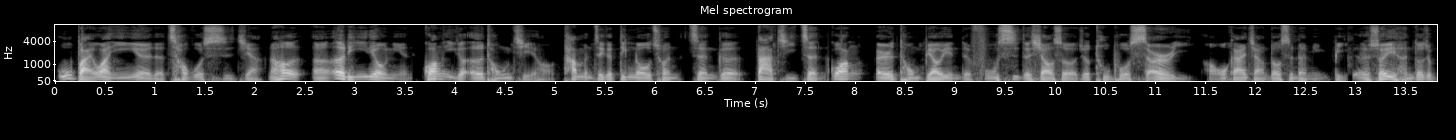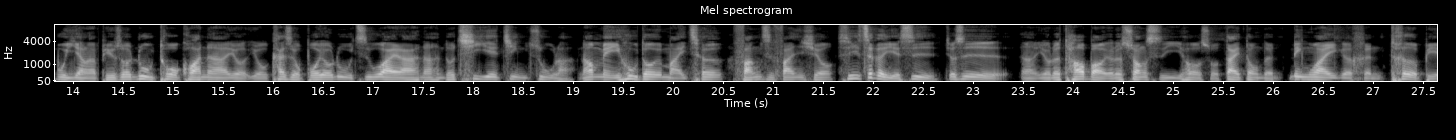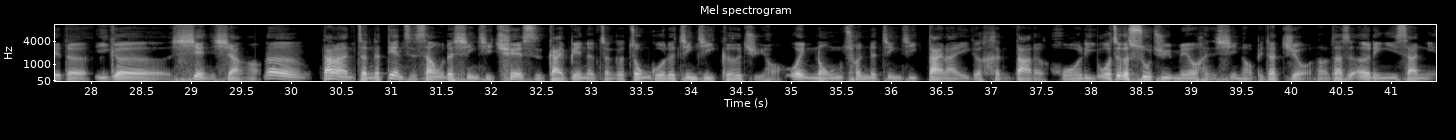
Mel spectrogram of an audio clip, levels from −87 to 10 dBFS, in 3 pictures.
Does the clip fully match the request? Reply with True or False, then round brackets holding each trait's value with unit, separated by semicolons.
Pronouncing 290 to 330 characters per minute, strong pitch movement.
False (310 characters per minute; 4.7 semitones)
